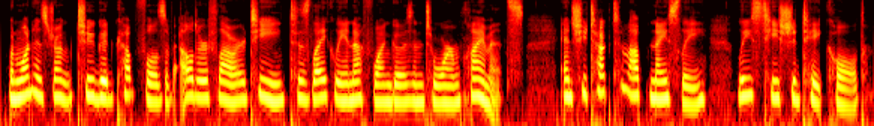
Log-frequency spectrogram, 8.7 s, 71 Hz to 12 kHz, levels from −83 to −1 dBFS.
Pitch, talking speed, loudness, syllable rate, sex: 220 Hz, 205 wpm, -19 LUFS, 5.7 syllables/s, female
